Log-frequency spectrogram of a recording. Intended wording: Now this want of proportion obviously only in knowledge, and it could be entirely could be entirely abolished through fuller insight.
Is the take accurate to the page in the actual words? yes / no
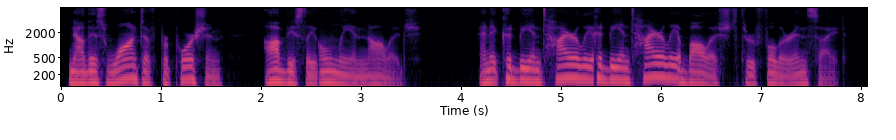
yes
